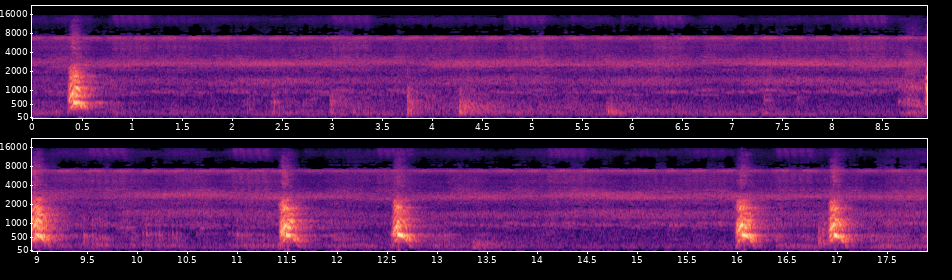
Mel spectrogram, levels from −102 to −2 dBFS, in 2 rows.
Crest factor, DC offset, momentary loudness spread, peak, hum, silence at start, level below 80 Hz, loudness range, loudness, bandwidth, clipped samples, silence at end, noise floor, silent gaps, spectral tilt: 24 dB; under 0.1%; 25 LU; -2 dBFS; none; 0.35 s; -78 dBFS; 18 LU; -19 LUFS; 15.5 kHz; under 0.1%; 0.75 s; -48 dBFS; none; -1.5 dB/octave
